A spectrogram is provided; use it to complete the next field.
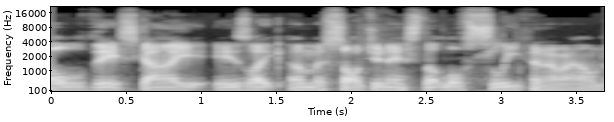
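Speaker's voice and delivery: plain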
